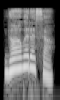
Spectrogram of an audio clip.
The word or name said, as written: ಗಾವರಸ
